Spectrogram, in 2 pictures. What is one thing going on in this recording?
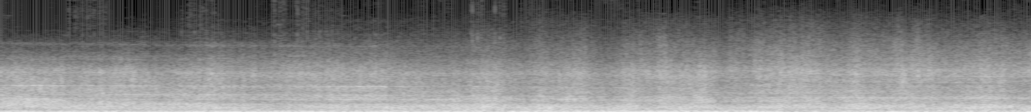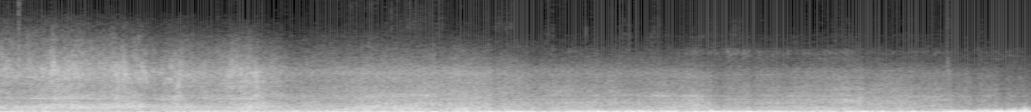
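A jet airliner's engines roar steadily as it approaches to land.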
